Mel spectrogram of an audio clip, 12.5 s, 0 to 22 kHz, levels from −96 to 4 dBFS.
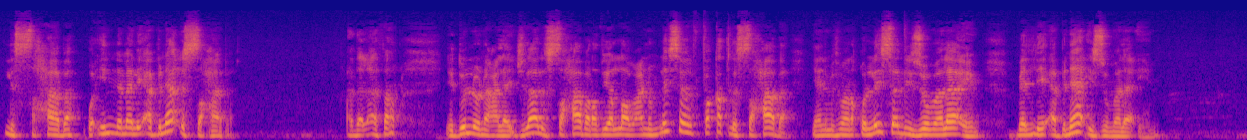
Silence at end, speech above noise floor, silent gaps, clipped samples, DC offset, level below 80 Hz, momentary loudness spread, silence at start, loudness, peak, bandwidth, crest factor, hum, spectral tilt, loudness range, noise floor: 0.9 s; 35 dB; none; under 0.1%; under 0.1%; -66 dBFS; 9 LU; 0.05 s; -25 LUFS; -10 dBFS; 14.5 kHz; 16 dB; none; -4.5 dB/octave; 4 LU; -60 dBFS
